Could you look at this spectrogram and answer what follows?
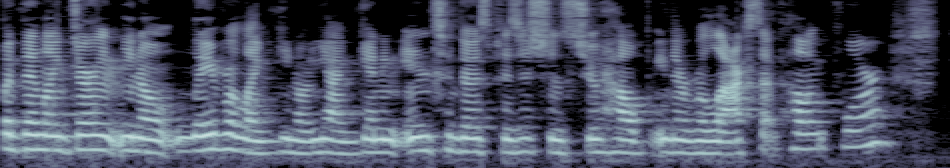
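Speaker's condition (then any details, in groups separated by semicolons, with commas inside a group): Cleft lip and palate; several facial surgeries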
